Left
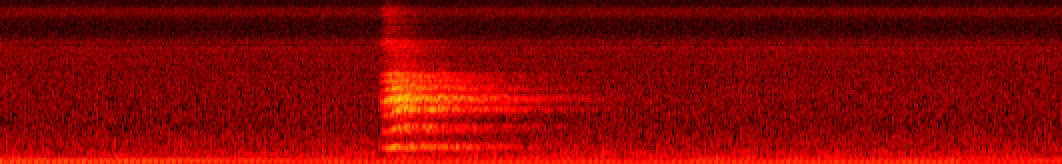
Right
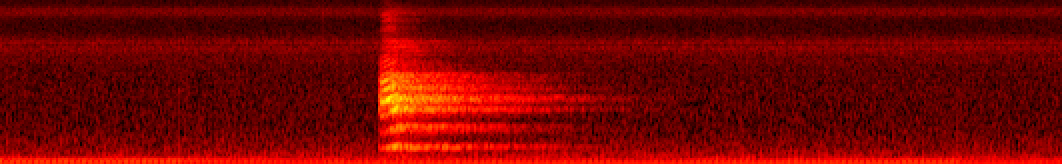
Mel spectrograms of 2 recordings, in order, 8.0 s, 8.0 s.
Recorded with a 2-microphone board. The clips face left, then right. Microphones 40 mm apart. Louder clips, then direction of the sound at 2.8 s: Right 5 dB; 60° right (ahead or behind).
